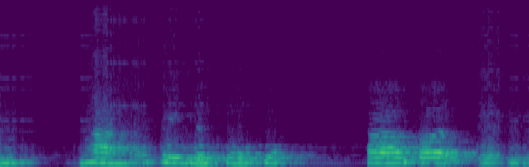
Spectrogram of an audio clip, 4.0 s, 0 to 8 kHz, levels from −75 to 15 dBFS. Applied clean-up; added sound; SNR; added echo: neural separator model SepFormer DNS4.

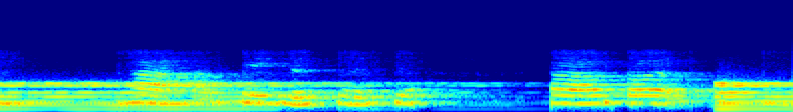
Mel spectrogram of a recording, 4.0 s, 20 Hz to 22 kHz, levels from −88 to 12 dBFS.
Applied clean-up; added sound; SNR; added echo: none; Organ; 4 dB; reverberation time 0.7 s.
